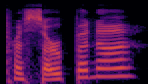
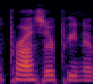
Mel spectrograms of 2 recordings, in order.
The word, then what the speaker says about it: Proserpina: It's actually technically pronounced Proserpina, but I say Proserpina because nobody else can say it, so I'm like, Yeah, it kind of makes it easier.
